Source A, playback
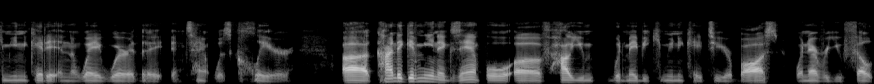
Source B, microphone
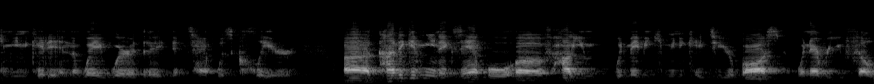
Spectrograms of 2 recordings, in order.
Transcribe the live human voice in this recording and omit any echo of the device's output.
none

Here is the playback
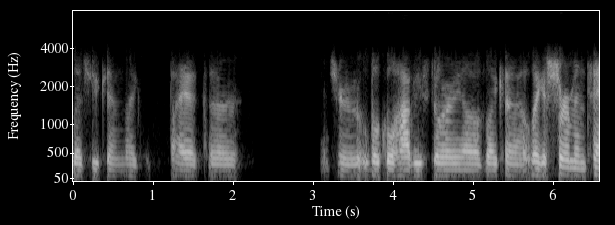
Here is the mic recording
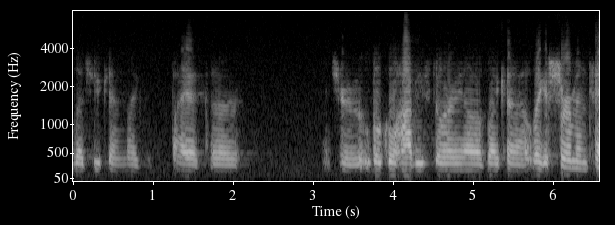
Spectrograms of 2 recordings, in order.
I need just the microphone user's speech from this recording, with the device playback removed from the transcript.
none

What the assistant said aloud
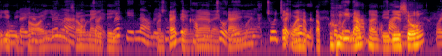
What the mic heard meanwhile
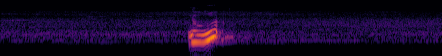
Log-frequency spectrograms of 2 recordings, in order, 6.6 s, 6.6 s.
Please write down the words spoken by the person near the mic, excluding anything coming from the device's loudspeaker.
Đúng.

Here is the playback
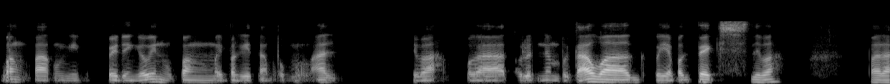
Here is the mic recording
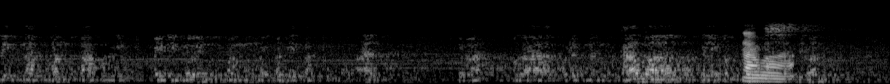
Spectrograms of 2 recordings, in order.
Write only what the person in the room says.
tama.

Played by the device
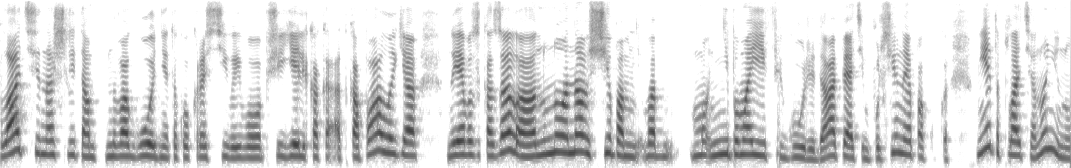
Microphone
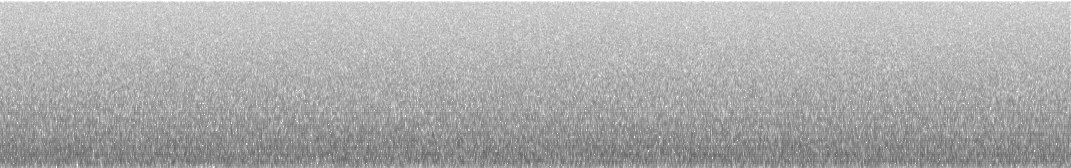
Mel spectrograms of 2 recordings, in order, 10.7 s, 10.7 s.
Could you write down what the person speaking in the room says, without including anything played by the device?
none

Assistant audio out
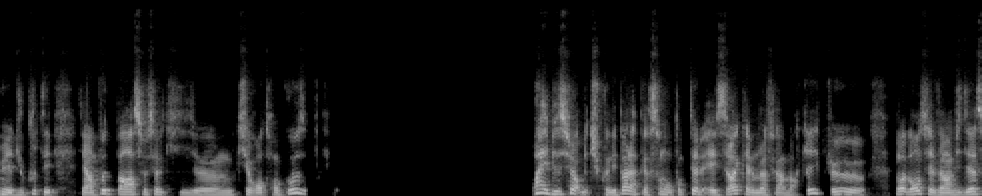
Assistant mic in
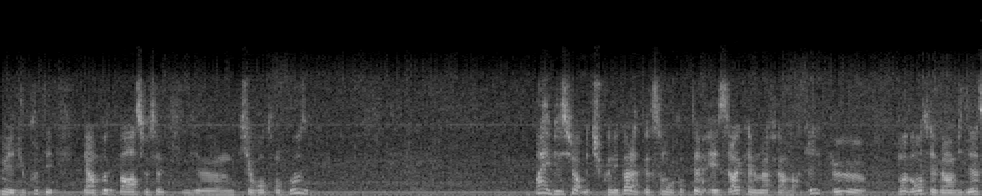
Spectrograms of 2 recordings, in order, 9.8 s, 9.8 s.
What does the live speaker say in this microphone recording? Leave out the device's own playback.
none

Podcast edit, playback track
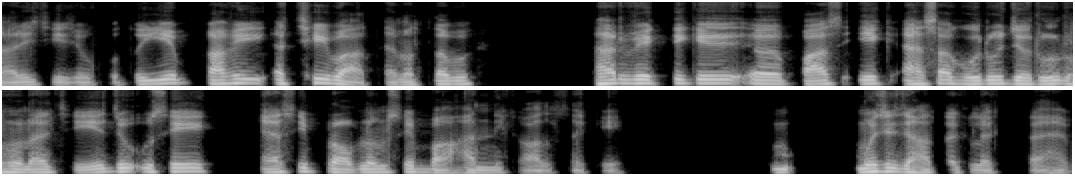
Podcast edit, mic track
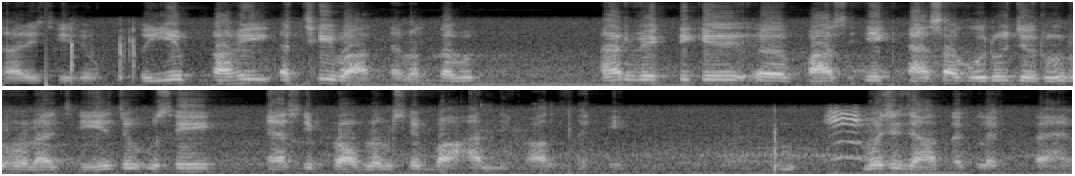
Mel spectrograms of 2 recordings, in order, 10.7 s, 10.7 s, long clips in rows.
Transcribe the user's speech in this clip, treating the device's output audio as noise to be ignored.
none

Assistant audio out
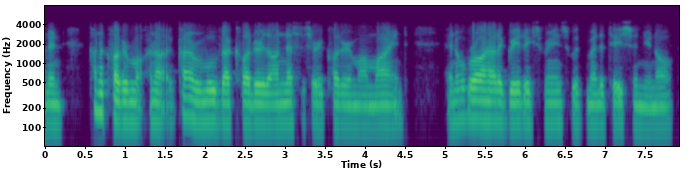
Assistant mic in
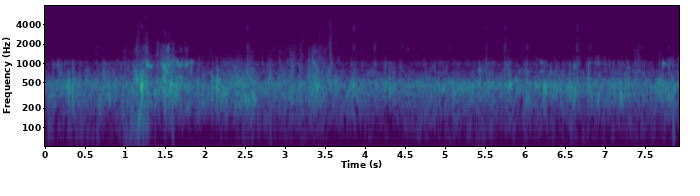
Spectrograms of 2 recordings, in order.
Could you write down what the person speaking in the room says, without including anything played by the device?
none

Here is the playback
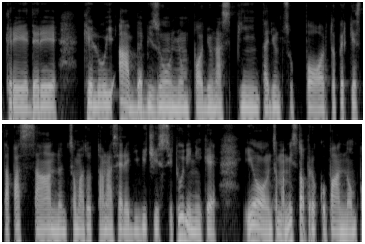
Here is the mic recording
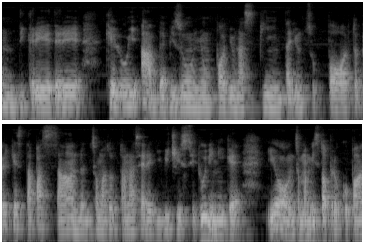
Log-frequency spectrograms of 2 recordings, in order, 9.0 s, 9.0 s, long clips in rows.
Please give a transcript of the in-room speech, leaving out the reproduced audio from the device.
none

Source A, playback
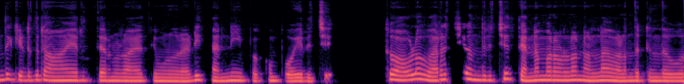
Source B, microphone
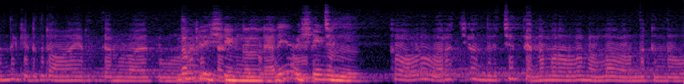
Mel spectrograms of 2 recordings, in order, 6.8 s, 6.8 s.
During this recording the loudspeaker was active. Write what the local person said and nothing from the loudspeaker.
இந்த மாரி விஷயங்கள் நெறைய விஷயங்கள்

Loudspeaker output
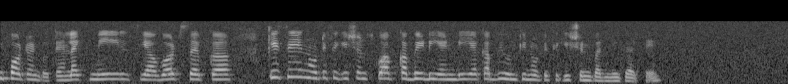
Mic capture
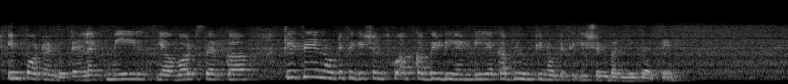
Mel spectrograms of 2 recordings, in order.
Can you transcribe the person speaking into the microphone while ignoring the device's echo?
none

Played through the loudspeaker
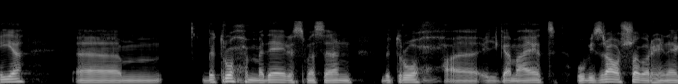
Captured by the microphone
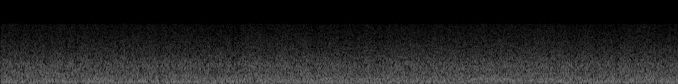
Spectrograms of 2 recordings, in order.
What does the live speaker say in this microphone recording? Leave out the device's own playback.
none

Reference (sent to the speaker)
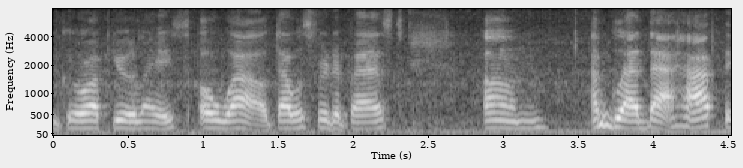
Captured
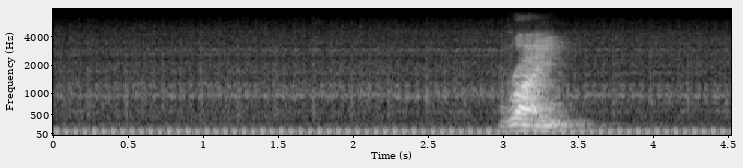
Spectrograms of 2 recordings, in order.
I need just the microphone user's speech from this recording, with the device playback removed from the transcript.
Right.

